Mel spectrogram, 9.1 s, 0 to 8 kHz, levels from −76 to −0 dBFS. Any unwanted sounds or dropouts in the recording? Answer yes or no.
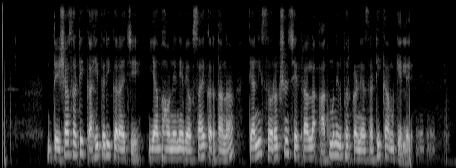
yes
